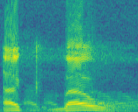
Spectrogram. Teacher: mengganti ra dengan waw. Akbar menjadi akbau, akbau, seperti orang yang lisannya tidak bisa mengucapkan ra, akan tapi a.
